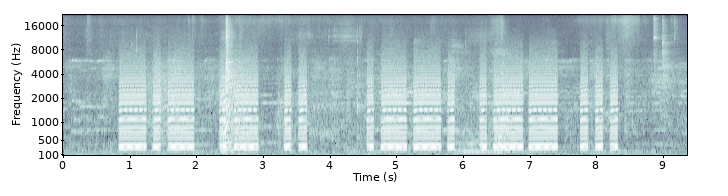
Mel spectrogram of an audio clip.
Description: Morse code (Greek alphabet), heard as a horn, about 11 wpm, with the noise of a restaurant. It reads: ΚΑΙ ΠΩΣ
